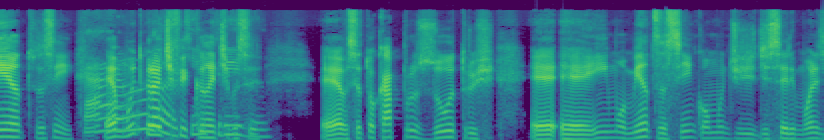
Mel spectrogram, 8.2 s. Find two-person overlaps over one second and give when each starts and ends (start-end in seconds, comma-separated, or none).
0.8-2.6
